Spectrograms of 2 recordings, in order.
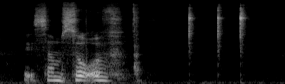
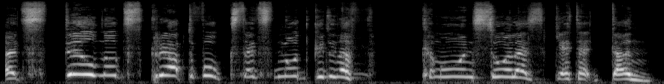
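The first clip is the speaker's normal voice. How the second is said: high, loud, indignant Scottish character; Scottish accent; 8 semitones higher, 7 dB louder, slower than usual. Acted. Little Brassy nags that the caravan is still not scrapped, Scottish accent. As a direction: plead and scold in a Scottish accent. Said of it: "I'm talking in a Scottish accent".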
